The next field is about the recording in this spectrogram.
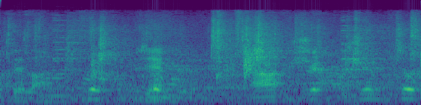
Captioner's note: french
